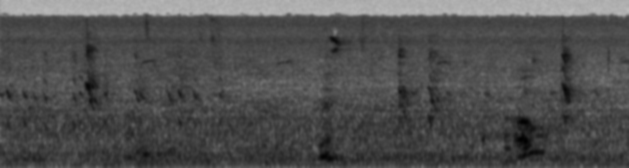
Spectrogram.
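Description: Scattered short bird calls over a faint outdoor background, with a man's brief word near the end.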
